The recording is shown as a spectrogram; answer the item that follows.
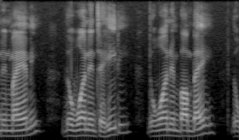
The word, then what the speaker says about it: Tahiti: Tahiti. 3 syllables. In Spanish, Tahiti.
